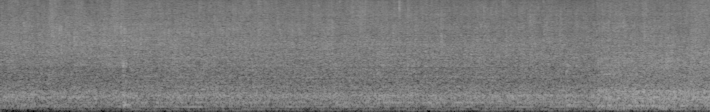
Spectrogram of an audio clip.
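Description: Steady crackling sizzle of chicken and vegetables frying in oil in a clay tajine over a gas flame.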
